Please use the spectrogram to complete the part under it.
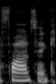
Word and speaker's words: Fanta: You can also follow me on my personal Instagram page at The Real Fonta K. If you would like, you can also follow me on Facebook at Fonta Canty. And my name is spelled F-A-N-T-A, last name K-A-N-T-E.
